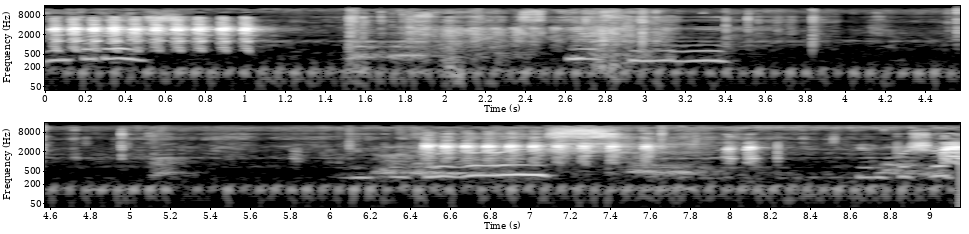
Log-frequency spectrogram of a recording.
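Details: Frog found during a search, giving two loud one-second bursts of rapid, buzzy pulses, high-pitched with ringing overtones, separated by about five seconds of quieter talking and rustling.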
